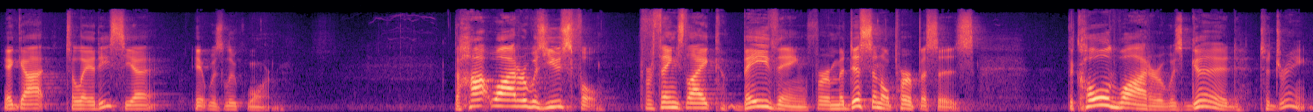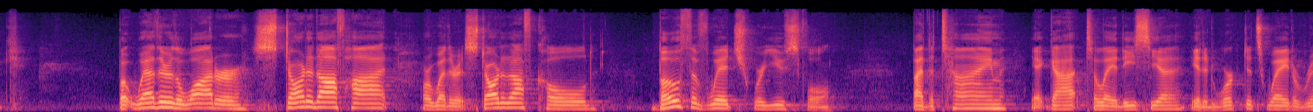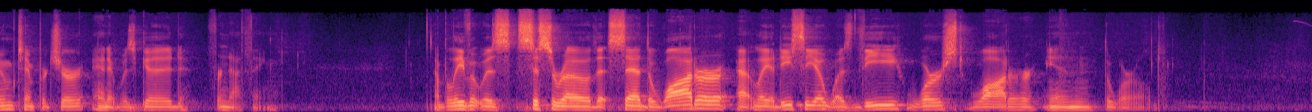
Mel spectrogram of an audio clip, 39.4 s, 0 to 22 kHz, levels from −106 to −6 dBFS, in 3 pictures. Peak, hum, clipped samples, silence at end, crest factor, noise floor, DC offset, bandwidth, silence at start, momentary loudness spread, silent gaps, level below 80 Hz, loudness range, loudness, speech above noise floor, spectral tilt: -4 dBFS; none; under 0.1%; 1.7 s; 22 dB; -64 dBFS; under 0.1%; 16 kHz; 0.05 s; 15 LU; none; -68 dBFS; 11 LU; -25 LUFS; 39 dB; -3.5 dB/octave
